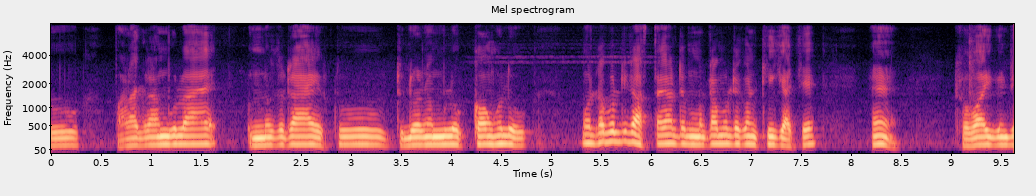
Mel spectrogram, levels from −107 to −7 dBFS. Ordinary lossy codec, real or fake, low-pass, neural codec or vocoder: none; real; none; none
